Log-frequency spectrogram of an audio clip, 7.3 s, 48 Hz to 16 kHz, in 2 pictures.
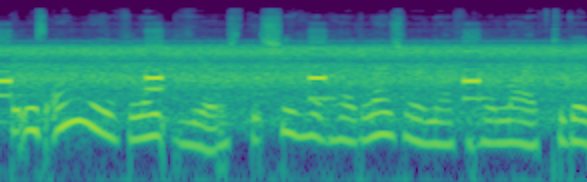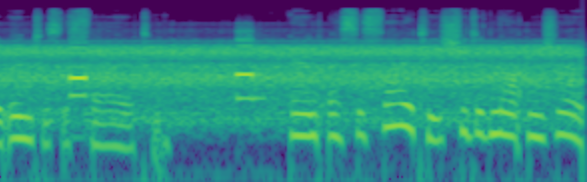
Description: DTMF, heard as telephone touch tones, dialled by hand, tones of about 100 ms, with phone line noise and speech in English. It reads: 4 0 2 1 5 3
